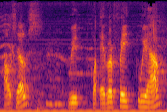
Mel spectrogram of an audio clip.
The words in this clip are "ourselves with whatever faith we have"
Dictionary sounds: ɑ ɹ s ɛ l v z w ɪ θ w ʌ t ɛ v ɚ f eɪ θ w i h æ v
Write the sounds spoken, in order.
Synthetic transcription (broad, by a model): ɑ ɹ s ɛ l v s w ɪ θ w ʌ t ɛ v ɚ f eɪ t w i h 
